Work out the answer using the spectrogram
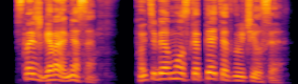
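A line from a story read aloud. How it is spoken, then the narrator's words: Cheerful guffaw. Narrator (Russian): весело загоготал Гермес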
